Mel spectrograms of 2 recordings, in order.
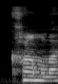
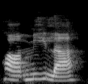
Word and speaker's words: Kamala: Kamala Harris, whatever. Not Kamila.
